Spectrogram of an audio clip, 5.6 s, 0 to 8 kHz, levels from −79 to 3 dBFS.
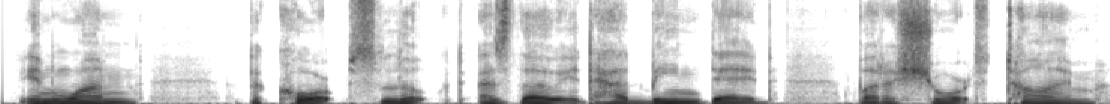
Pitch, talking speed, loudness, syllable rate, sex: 125 Hz, 160 wpm, -17 LUFS, 4.1 syllables/s, male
